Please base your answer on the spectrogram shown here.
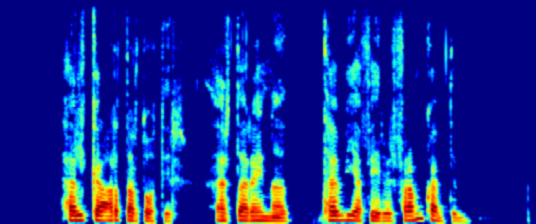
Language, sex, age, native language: Icelandic, male, 40-49, Icelandic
